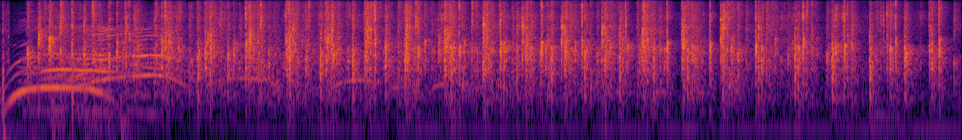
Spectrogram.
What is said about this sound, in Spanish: Es más, hoy tiene el orgullo de tener su hijo aquí. También dale un aplauso.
